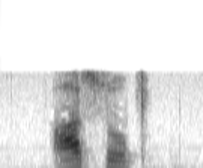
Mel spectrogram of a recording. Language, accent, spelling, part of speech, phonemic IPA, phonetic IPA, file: Armenian, Eastern Armenian, ասուպ, noun, /ɑˈsup/, [ɑsúp], Hy-ասուպ.ogg
- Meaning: meteor, shooting star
